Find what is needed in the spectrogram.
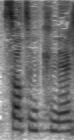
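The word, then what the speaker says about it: Sultan Knish: Sultan Kanish?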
